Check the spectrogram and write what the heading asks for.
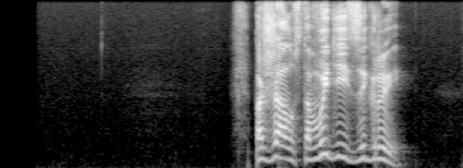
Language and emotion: Russian, angry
